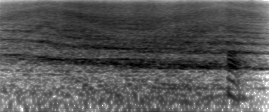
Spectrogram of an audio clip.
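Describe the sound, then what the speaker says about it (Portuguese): Race car engines roar past at speed, a sustained loud whine that holds steady and then drops sharply in pitch near the end as the car goes by, with no talking. "Ou nos sons dos motores de carros de corrida."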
